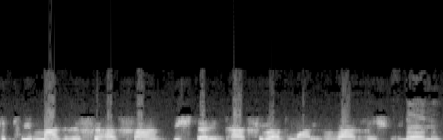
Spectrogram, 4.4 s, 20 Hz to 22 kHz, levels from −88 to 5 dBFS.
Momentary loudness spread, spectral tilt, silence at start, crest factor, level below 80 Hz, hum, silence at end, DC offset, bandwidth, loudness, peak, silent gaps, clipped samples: 6 LU; -5.5 dB/octave; 0 s; 14 dB; -48 dBFS; none; 0 s; under 0.1%; 11 kHz; -14 LUFS; 0 dBFS; none; under 0.1%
